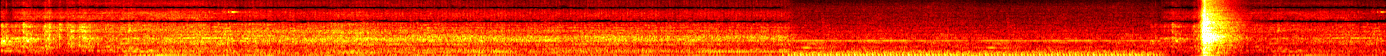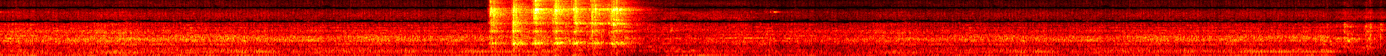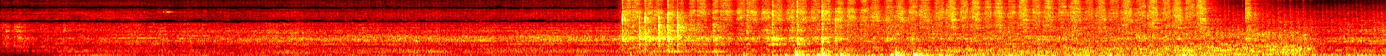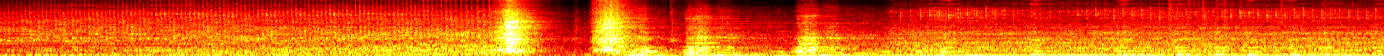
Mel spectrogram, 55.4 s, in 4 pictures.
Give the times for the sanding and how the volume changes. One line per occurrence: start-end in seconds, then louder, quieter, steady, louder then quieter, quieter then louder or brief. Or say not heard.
33.9-40.6 steady.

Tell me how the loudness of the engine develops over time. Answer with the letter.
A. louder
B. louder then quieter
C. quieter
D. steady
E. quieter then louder
E.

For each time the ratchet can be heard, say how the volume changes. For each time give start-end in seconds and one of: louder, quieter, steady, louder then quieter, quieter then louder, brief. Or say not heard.
not heard.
